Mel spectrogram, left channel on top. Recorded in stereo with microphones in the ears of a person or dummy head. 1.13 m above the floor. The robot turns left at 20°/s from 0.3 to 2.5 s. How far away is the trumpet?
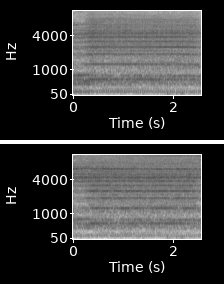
I don't hear a trumpet.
